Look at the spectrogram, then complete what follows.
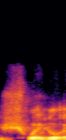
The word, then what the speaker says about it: Schwegel: D-A-V-I-D, Schwegel, S-C-H-W-E-G-E-L, spelled like Schweizer rhymes with bagel.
